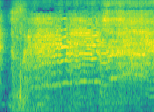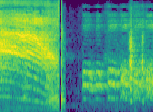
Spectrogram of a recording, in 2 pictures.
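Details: Cat from a funny pets compilation lets out a long, loud, strained yowl for about four seconds, wavering and slowly falling in pitch, then cut off abruptly; short faint tonal bursts follow after a brief silence.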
